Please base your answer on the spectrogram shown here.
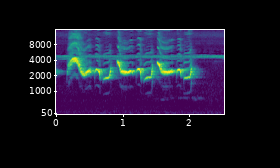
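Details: Chinese hwamei singing, recorded 15 June 2021: three loud, rich whistled phrases, each a rising then falling slur that breaks into quick warbling notes, separated by short pauses. A steady high thin tone runs underneath.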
